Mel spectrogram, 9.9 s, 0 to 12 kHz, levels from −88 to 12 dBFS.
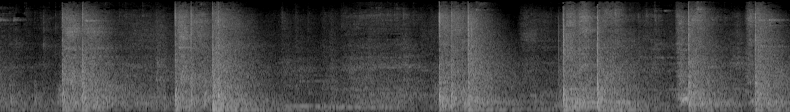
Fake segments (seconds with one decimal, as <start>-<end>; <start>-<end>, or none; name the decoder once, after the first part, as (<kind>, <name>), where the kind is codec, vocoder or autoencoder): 6.6-8.0 (codec, SNAC)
